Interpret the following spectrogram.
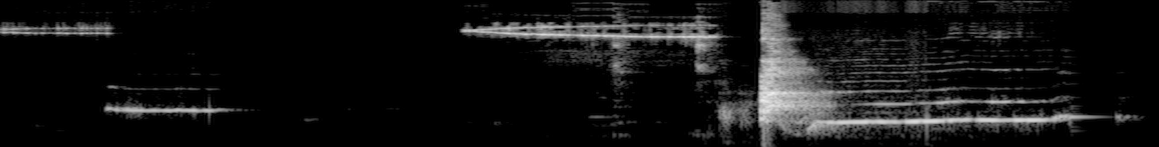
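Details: Four-week-old Cavalier King Charles Spaniel puppies in a home puppy pen, meeting other dogs and trying puppy mash: a thin high squeak, a short steady whine, then a louder sliding whimper that levels off into a long tonal cry.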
